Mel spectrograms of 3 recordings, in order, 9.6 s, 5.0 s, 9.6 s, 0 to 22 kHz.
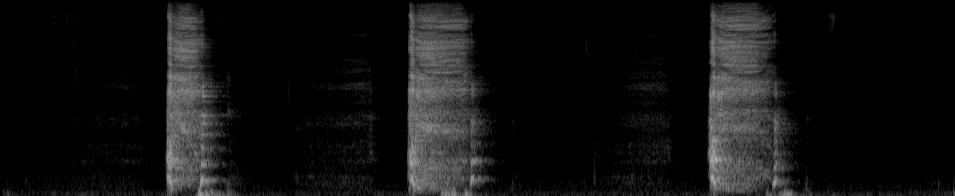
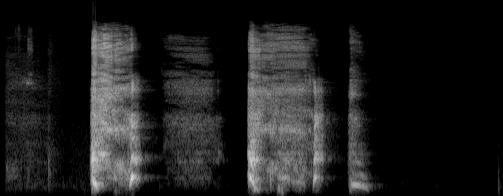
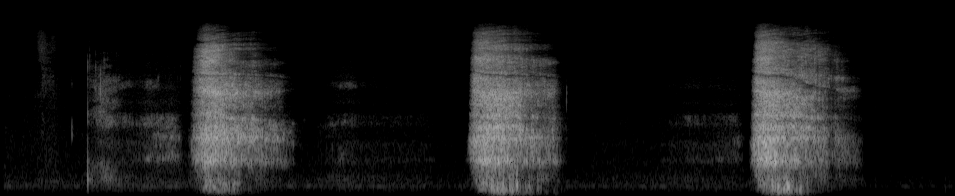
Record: three_cough_length: 9.6 s
three_cough_amplitude: 7694
three_cough_signal_mean_std_ratio: 0.33
cough_length: 5.0 s
cough_amplitude: 27454
cough_signal_mean_std_ratio: 0.31
exhalation_length: 9.6 s
exhalation_amplitude: 11615
exhalation_signal_mean_std_ratio: 0.38
survey_phase: beta (2021-08-13 to 2022-03-07)
age: 65+
gender: Female
wearing_mask: 'No'
symptom_none: true
smoker_status: Ex-smoker
respiratory_condition_asthma: false
respiratory_condition_other: false
recruitment_source: REACT
submission_delay: 1 day
covid_test_result: Negative
covid_test_method: RT-qPCR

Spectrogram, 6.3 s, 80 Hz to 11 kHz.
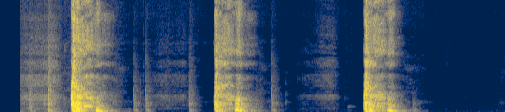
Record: three_cough_length: 6.3 s
three_cough_amplitude: 32768
three_cough_signal_mean_std_ratio: 0.31
survey_phase: beta (2021-08-13 to 2022-03-07)
age: 65+
gender: Male
wearing_mask: 'No'
symptom_cough_any: true
symptom_runny_or_blocked_nose: true
smoker_status: Ex-smoker
respiratory_condition_asthma: false
respiratory_condition_other: false
recruitment_source: Test and Trace
submission_delay: 2 days
covid_test_result: Positive
covid_test_method: LFT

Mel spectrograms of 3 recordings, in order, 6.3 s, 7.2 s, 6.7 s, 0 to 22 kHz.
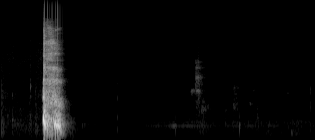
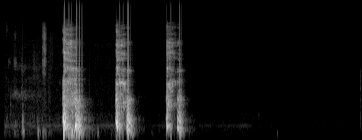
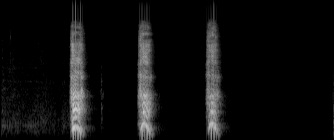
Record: cough_length: 6.3 s
cough_amplitude: 32768
cough_signal_mean_std_ratio: 0.16
three_cough_length: 7.2 s
three_cough_amplitude: 32768
three_cough_signal_mean_std_ratio: 0.22
exhalation_length: 6.7 s
exhalation_amplitude: 32451
exhalation_signal_mean_std_ratio: 0.22
survey_phase: beta (2021-08-13 to 2022-03-07)
age: 45-64
gender: Male
wearing_mask: 'No'
symptom_cough_any: true
symptom_onset: 12 days
smoker_status: Ex-smoker
respiratory_condition_asthma: true
respiratory_condition_other: false
recruitment_source: REACT
submission_delay: 2 days
covid_test_result: Negative
covid_test_method: RT-qPCR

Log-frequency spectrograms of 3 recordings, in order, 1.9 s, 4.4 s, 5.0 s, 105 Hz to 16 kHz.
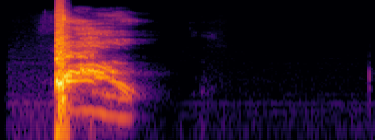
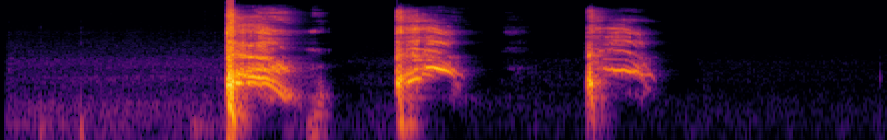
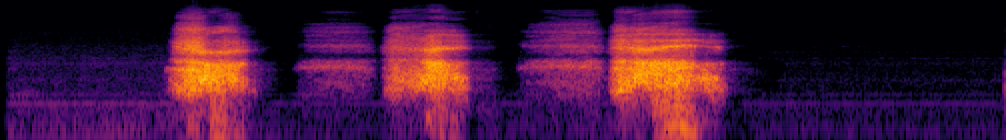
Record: cough_length: 1.9 s
cough_amplitude: 32768
cough_signal_mean_std_ratio: 0.29
three_cough_length: 4.4 s
three_cough_amplitude: 32768
three_cough_signal_mean_std_ratio: 0.3
exhalation_length: 5.0 s
exhalation_amplitude: 31083
exhalation_signal_mean_std_ratio: 0.4
survey_phase: beta (2021-08-13 to 2022-03-07)
age: 45-64
gender: Male
wearing_mask: 'No'
symptom_runny_or_blocked_nose: true
smoker_status: Ex-smoker
respiratory_condition_asthma: false
respiratory_condition_other: false
recruitment_source: REACT
submission_delay: 1 day
covid_test_result: Negative
covid_test_method: RT-qPCR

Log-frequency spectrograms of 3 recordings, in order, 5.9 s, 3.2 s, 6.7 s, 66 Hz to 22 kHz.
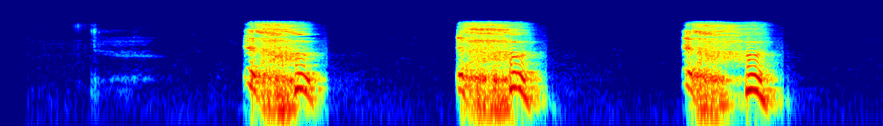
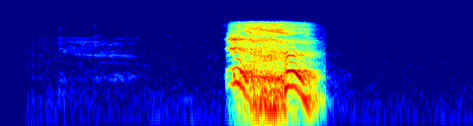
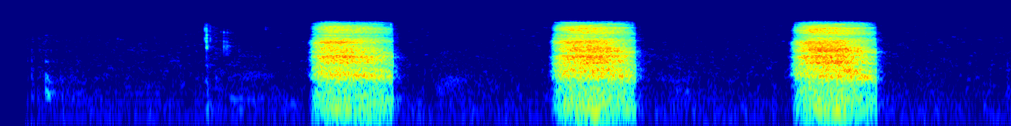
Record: three_cough_length: 5.9 s
three_cough_amplitude: 27721
three_cough_signal_mean_std_ratio: 0.43
cough_length: 3.2 s
cough_amplitude: 26025
cough_signal_mean_std_ratio: 0.36
exhalation_length: 6.7 s
exhalation_amplitude: 16627
exhalation_signal_mean_std_ratio: 0.37
survey_phase: beta (2021-08-13 to 2022-03-07)
age: 65+
gender: Female
wearing_mask: 'No'
symptom_none: true
smoker_status: Never smoked
respiratory_condition_asthma: false
respiratory_condition_other: false
recruitment_source: REACT
submission_delay: 2 days
covid_test_result: Negative
covid_test_method: RT-qPCR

